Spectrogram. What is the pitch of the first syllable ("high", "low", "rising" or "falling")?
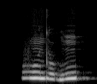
high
